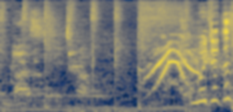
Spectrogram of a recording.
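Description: Background music with a single cat meow near the end, rising then falling in pitch, used as a comic sound effect.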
